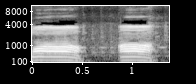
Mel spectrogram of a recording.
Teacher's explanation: নাসিক্য ম দেখো নাকে উচ্চারণে আসছে ম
